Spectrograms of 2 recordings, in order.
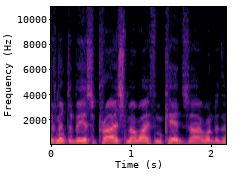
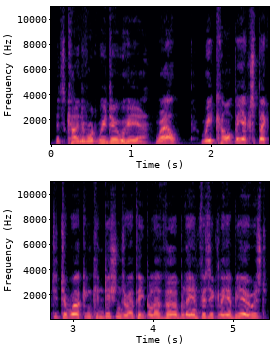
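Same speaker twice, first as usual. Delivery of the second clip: ordinary talk, nothing marked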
